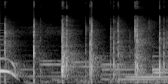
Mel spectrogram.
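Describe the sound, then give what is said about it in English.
A handful of people clap unevenly for a couple of seconds in thanks to two ladies for their contribution to City Music, sharp claps landing at irregular intervals, with faint voices and a sustained tone in the background. “you know, and I think deserve a round of applause.”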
